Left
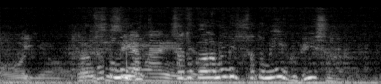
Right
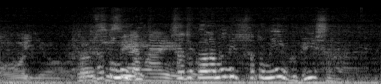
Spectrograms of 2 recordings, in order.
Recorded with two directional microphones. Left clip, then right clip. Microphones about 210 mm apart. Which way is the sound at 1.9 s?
20° left (ahead or behind).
